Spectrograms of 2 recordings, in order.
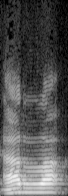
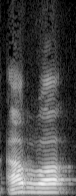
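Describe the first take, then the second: First: The r is pronounced thin and light. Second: The r is pronounced thick and heavy. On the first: The speaker calls it wrong. "artinya bukan tebal tapi tipis ya, dibacanya tipis" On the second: The speaker calls it right. "Yang sungguhnya ditebalkan"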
